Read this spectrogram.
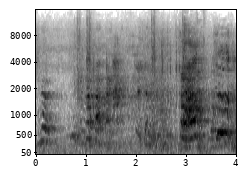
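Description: A young woman cries out in pain.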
